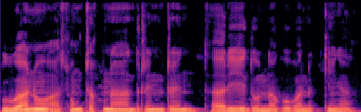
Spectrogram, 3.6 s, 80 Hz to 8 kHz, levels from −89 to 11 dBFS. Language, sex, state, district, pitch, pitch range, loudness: Garo, male, Meghalaya, South Garo Hills, 135 Hz, 120-150 Hz, -17 LUFS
